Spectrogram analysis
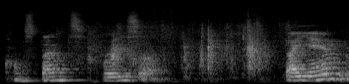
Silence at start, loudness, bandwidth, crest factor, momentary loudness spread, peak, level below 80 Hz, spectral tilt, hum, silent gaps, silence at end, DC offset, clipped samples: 0.05 s; -33 LUFS; 16.5 kHz; 20 dB; 12 LU; -12 dBFS; under -90 dBFS; -4 dB/octave; none; none; 0 s; under 0.1%; under 0.1%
